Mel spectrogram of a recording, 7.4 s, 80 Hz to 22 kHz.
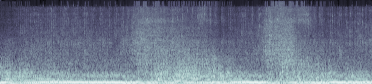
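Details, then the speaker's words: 1992 Saab 900 naturally aspirated 2.1 with old exhaust removed, no mufflers or cats, straight pipes from the engine: very loud, raw, crackly bark swelling with each throttle blip. "all right now that the exhaust is off there's no Mufflers no cats it's just pipes right out of the motor you know I have to start it up for a a minute"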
